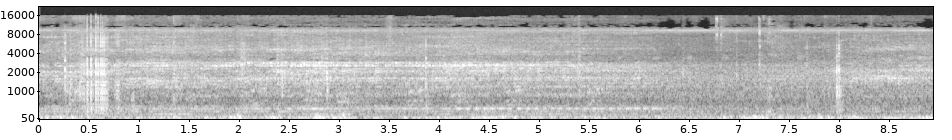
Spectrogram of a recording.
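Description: Steady low rumble, with a faint steady hum for most of the stretch and a couple of light plastic clicks, near the start and near the end, as a headlight retaining clip is handled.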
